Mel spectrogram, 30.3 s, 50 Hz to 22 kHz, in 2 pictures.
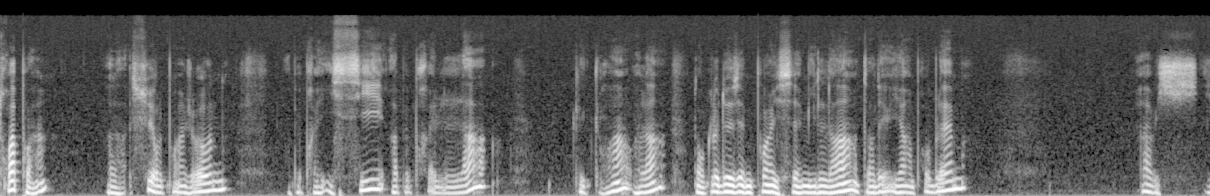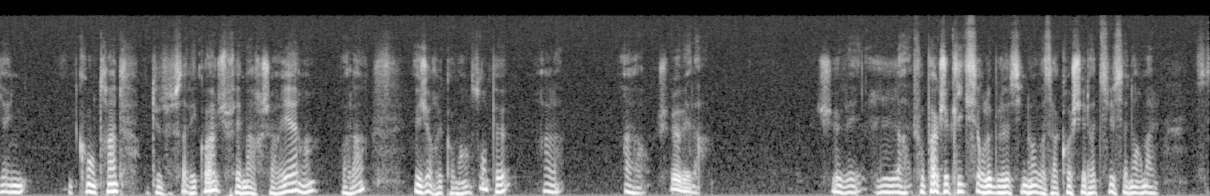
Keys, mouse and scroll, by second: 1.7 click, 4.2 click, 6.0 click, 6.6 right click, 8.2 right click, 9.2-11.0 drag, 12.6-13.6 drag, 17.6 click, 18.1 click, 18.7 click, 20.8 click, 23.4 click, 28.2 click.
